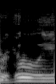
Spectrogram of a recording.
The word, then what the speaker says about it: Reguli: Like regular, I always tell people, like regulate.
